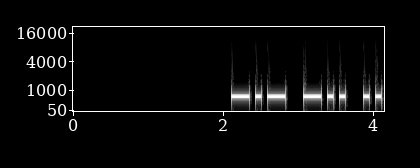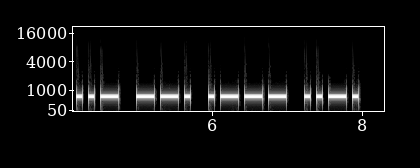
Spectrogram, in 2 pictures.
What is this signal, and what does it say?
Morse code, heard as a keyed tone, about 15 wpm, 700 Hz. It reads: KD4GJF
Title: USA Call Signs - 6 Characters - Repeated 3x - 15wpm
